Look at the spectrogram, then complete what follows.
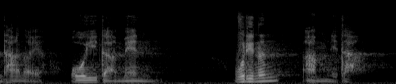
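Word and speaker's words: οἴδαμεν: 헬라어 원문으로 발음하면 오이다멘 이렇게 발음하는데요. 헬라어 여기 동사에는 주어가 포함이 되어 있어서요. 헬라어 원문으로 하면 딱 한 단어예요. 오이다멘.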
